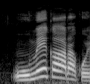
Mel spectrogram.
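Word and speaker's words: ω: 우리 ular 3는 자 이거 W 아니고 오메가라고 읽어요 greak L 오메가 자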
